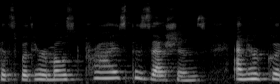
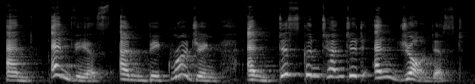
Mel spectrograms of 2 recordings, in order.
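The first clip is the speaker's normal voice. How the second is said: louder father listing it off; indignant father; 3 semitones higher, 8 dB louder than usual. A narrator's reading. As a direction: pile the words on like a proud dad. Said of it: "said her father".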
